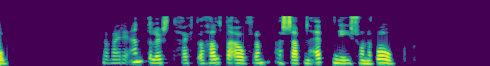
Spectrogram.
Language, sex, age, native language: Icelandic, female, 30-39, Icelandic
